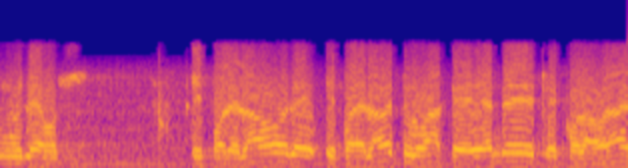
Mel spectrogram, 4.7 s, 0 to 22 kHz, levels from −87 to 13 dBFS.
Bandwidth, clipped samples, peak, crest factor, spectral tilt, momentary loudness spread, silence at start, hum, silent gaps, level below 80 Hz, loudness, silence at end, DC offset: 8 kHz; 7%; 0 dBFS; 6 dB; -4 dB/octave; 13 LU; 0 s; none; none; -34 dBFS; -5 LUFS; 0 s; 2%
